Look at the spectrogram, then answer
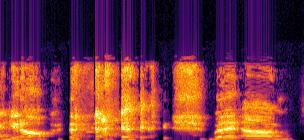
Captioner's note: laughs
